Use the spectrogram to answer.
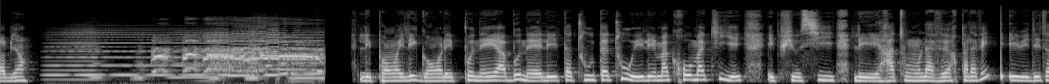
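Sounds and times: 
speech: 0:00.0 - 0:00.4, 0:01.3 - 0:10.4
rooster crowing: 0:01.5 - 0:03.3.

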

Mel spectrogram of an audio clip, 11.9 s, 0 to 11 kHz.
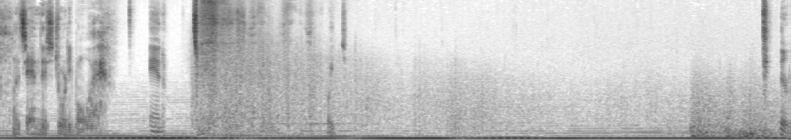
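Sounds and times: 
deep rolling thunder rumbling: 0:00.2 - 0:11.8
speech: 0:00.4 - 0:01.7
lightning crack: 0:02.9 - 0:11.8.

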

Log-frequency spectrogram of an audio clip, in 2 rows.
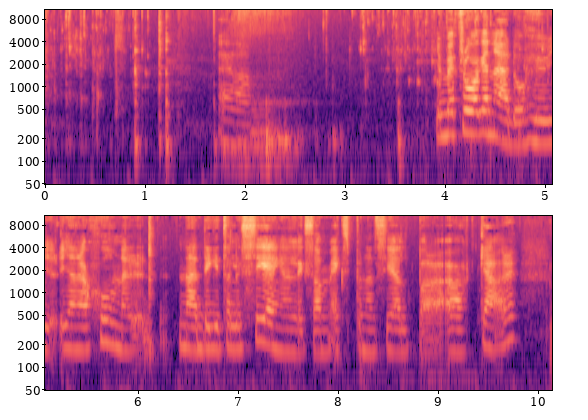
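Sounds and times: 
coffee pouring into a cup: 0:00.0 - 0:01.3, 0:02.8 - 0:04.1
speech: 0:03.9 - 0:10.1.

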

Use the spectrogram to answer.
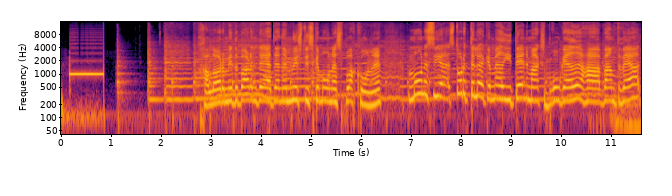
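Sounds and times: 
voicemail electronic beep tone: 0:00.0 - 0:00.9
speech: 0:02.8 - 0:11.6.

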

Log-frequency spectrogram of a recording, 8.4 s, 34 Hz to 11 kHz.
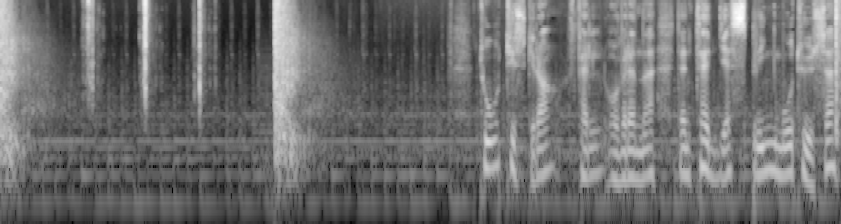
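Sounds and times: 
rifle gunshots with tails: 0:00.0 - 0:01.5, 0:02.7 - 0:03.4
speech: 0:04.8 - 0:08.4.

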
